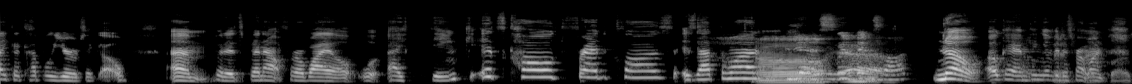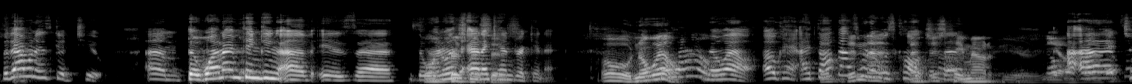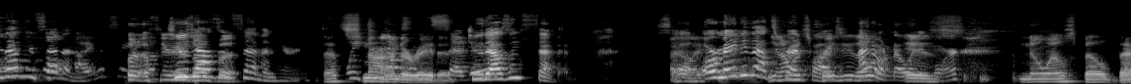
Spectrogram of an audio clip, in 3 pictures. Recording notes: We know the audio quality is not great and we apologize for that. This was our first time recording in the same room!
